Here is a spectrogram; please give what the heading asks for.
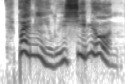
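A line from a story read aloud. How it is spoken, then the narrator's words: Shouting. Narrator (Russian): закричал он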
